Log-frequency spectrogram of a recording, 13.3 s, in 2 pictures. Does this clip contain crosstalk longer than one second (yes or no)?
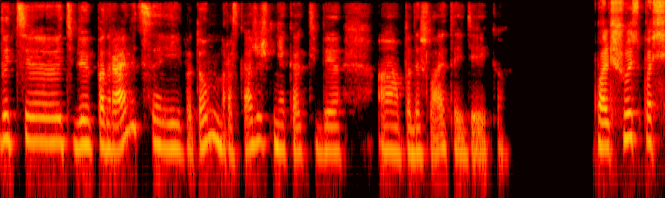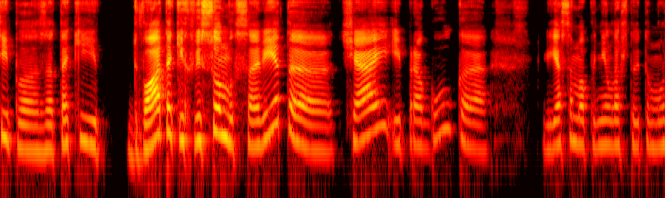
no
